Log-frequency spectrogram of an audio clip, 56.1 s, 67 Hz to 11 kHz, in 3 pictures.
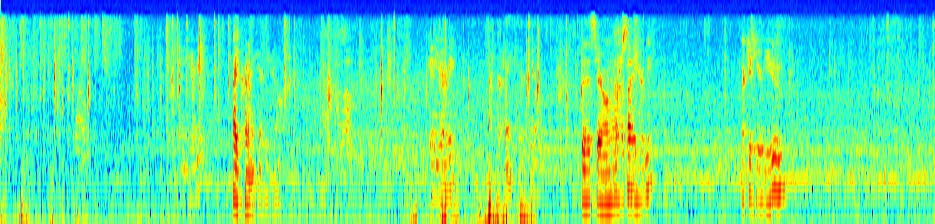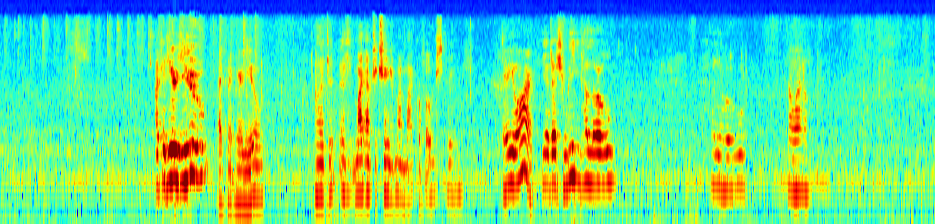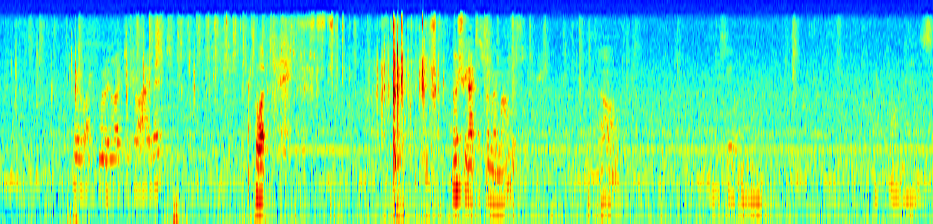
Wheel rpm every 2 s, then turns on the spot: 0, 0, 0, 0, 0, 0, 0, 0, 0, 0, 0, 0, 0, 0, 0, 0, 0, 0, 0, 0, 0, 0, 0, 0, 0, 0, 0, 0.
none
